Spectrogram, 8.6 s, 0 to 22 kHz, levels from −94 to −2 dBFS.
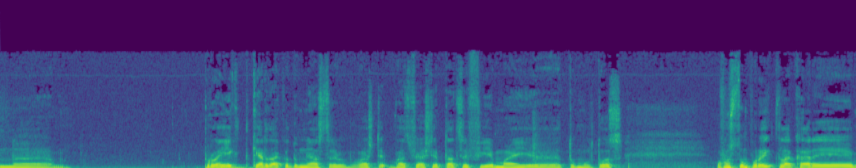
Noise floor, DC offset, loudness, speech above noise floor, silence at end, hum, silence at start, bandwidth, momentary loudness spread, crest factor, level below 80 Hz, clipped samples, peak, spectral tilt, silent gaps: -47 dBFS; under 0.1%; -17 LUFS; 32 dB; 0 s; none; 0 s; 15 kHz; 6 LU; 16 dB; -34 dBFS; under 0.1%; -2 dBFS; -8 dB/octave; none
